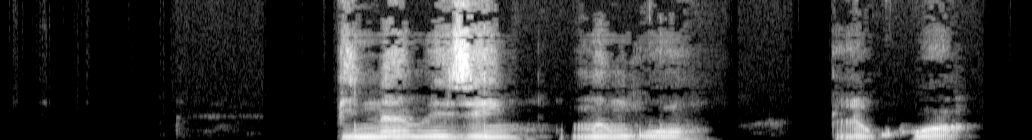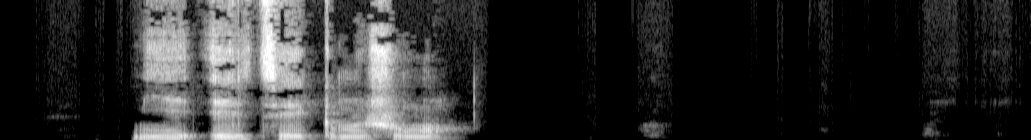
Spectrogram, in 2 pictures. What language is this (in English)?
Ngiemboon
